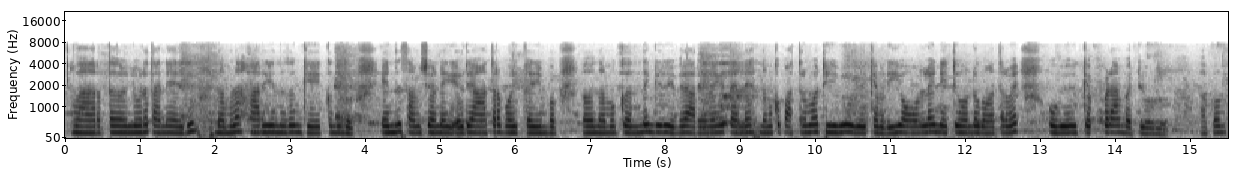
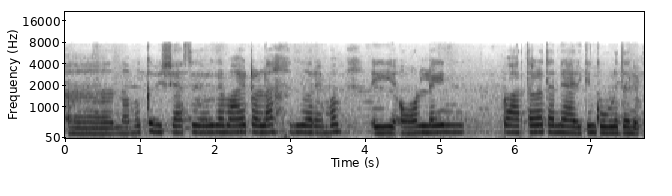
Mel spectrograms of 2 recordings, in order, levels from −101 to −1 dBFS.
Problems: none marked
